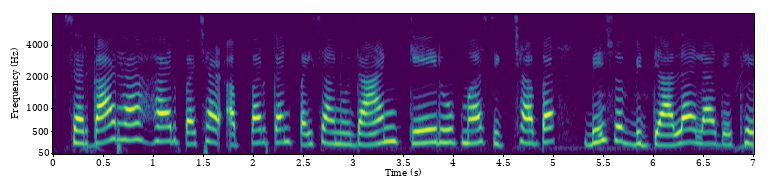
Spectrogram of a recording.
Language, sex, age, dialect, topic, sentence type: Chhattisgarhi, female, 18-24, Western/Budati/Khatahi, banking, statement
